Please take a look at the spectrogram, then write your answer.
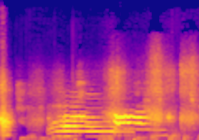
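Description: Kittens at a pet shop in a city-building game give loud, close, drawn-out meows, several overlapping cries in quick succession.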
